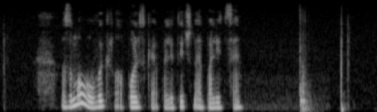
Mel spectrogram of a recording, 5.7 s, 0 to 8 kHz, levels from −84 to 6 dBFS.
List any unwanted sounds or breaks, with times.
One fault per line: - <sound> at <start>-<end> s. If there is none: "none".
- thud at 4.5-4.9 s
